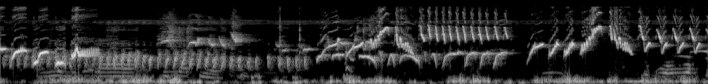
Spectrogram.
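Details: Borneo white-rumped shama song meant to prompt other birds into singing in the morning: rich, rapidly changing phrases of rattles, sharp upslurred whistles and high buzzy trills, over a low murmuring background.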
